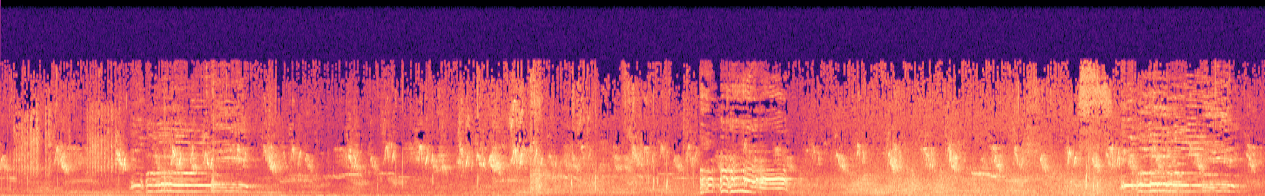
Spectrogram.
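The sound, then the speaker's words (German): A rooster crows three times at spaced intervals, clear, over a steady bed of small birds chirping and the soft, low rumble of an aircraft far away in the sky, on a neighbourhood farm in the middle of Zurich. “Vögel, die zwitschern, irgendwo weit weg ein Flug am Himmel und dann der Gückel.”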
